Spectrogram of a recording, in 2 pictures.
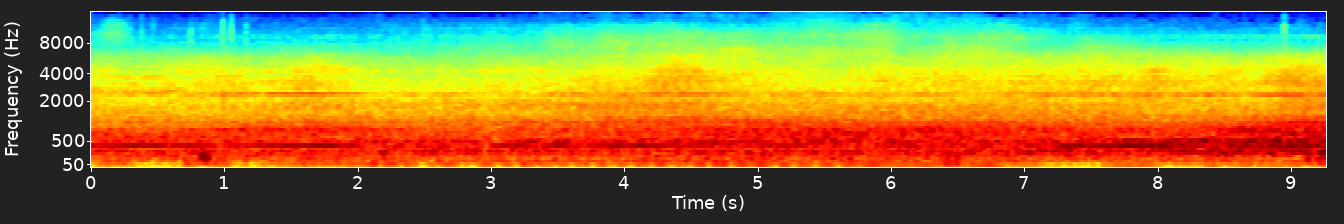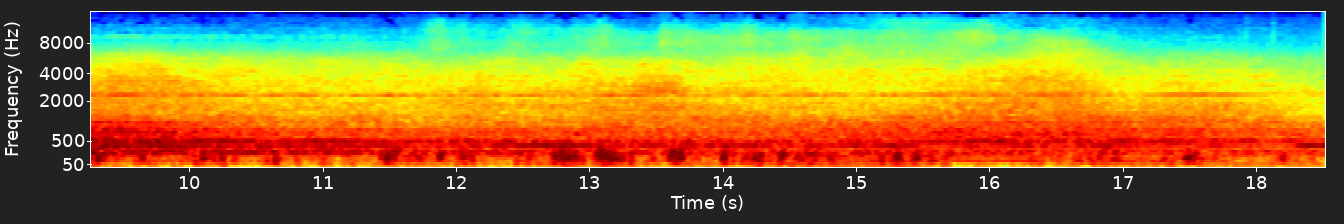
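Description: Boeing 737-8 MAX's CFM LEAP-1B turbofan engines running at idle: a steady jet whine with a held tone, swelling slightly about halfway through.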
